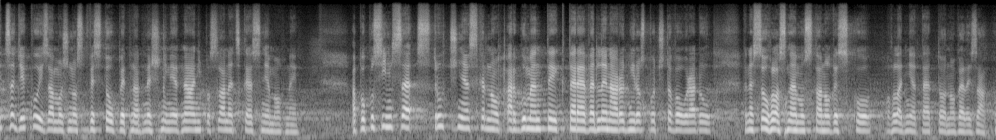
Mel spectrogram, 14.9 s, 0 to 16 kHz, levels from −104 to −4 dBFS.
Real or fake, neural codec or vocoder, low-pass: fake; autoencoder, 48 kHz, 32 numbers a frame, DAC-VAE, trained on Japanese speech; 14.4 kHz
